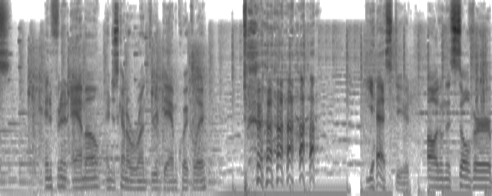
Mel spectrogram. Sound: laughs

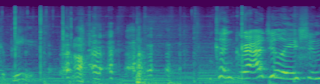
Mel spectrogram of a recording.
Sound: both laugh

